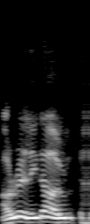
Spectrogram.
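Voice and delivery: loud, high-pitched retold protest; emphatic protest. Reluctant protest to checkpoint woman.

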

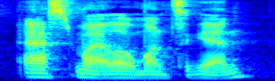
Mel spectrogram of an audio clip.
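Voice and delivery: ordinary delivery

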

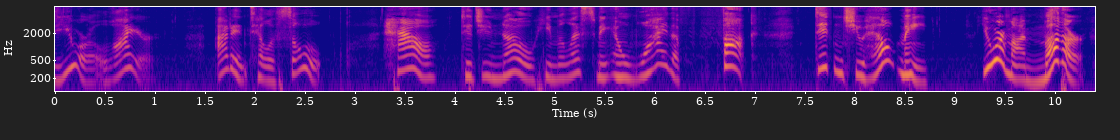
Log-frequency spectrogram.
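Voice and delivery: building from tight accusation to a loud, slowed shout; rising fury until she's shouting at her mother; furious outburst. Retold or imitated. Daughter confronting mother over the abuse, building to a shout.

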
